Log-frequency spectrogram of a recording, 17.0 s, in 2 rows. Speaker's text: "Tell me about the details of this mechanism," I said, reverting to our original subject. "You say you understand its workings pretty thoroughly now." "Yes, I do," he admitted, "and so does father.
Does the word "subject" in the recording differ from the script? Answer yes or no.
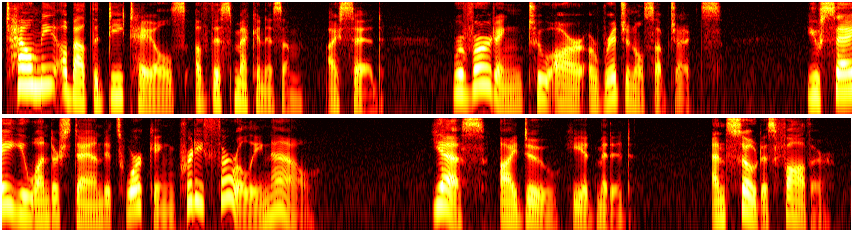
yes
